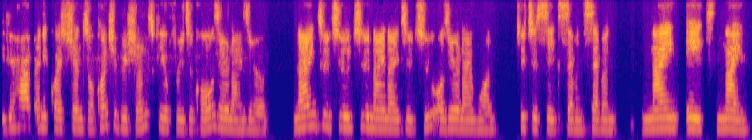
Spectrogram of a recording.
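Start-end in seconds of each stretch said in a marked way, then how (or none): none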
